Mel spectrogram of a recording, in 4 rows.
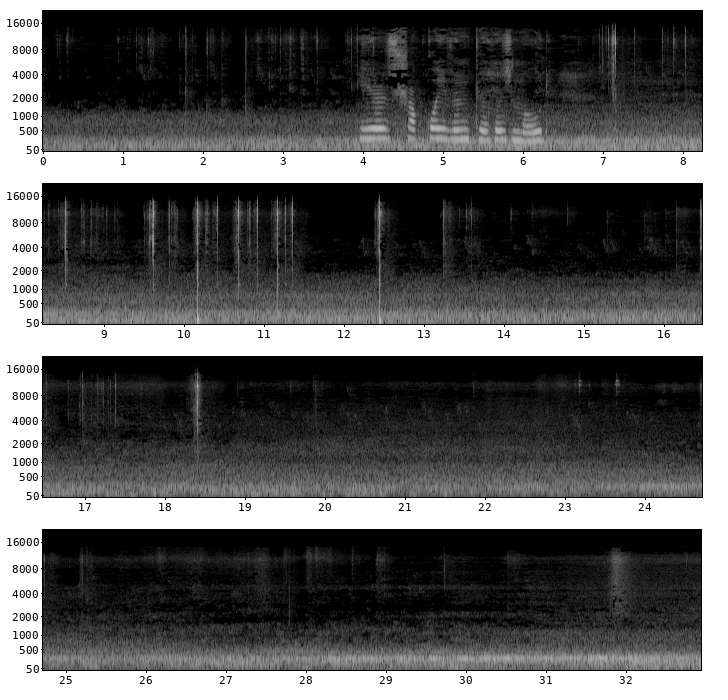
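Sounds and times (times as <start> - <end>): plastic toy parts clicking: 1.2 - 4.0, 6.9 - 11.5, 12.4 - 13.7, 16.1 - 17.5, 18.3 - 18.6.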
